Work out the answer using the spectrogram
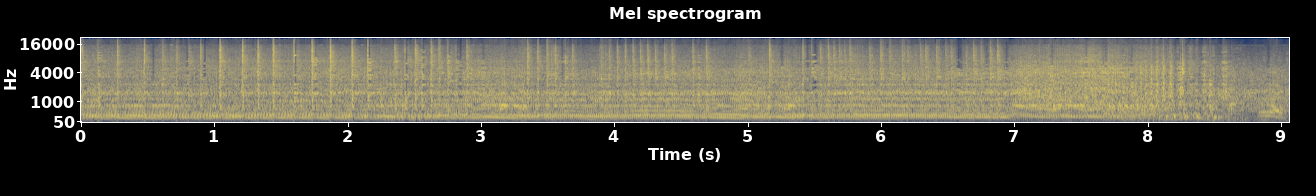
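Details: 1989 Suzuki RMX 250 two-stroke after new crank seals, oily exhaust: high buzzy note wobbling and surging, hunting rough uneven running; owner suspects muffler clogged with oil.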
